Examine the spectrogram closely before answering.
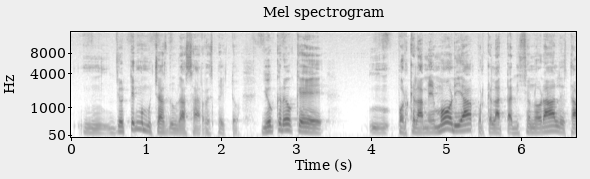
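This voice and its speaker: A man with a Cameroonian accent speaks at a fairly slow pace. His tone is dark and mellow, his pitch medium. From Cameroon, rural centre. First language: Yambasa (speaking Spanish). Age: 50s. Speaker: storyteller and writer. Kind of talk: interview. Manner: hesitant, with fillers.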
